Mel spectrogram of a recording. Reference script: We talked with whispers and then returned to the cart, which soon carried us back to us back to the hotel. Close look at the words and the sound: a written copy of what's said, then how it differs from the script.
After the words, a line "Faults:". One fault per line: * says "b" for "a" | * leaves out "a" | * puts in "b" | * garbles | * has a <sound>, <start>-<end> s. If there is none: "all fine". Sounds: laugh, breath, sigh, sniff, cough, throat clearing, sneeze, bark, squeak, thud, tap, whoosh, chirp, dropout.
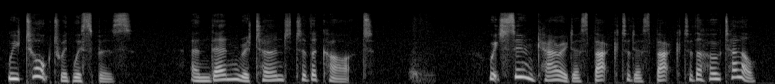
We talked with whispers and then returned to the cart, which soon carried us back to us back to the hotel.
Faults:
* has a whoosh, 4.1-4.4 s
